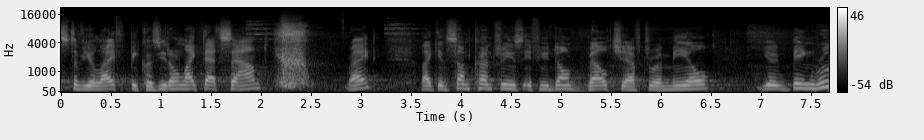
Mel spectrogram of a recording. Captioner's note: slurping sound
